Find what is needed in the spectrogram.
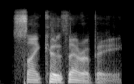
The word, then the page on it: psychotherapy: British English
